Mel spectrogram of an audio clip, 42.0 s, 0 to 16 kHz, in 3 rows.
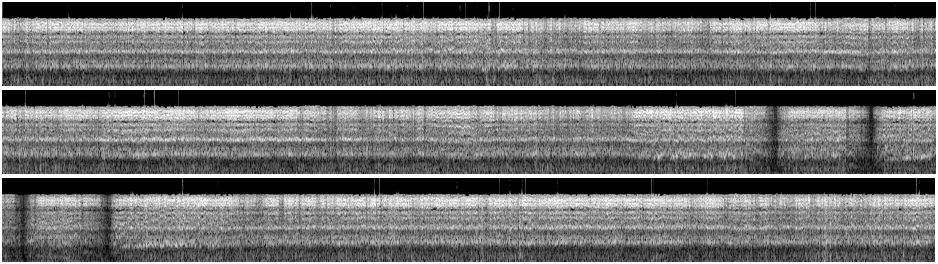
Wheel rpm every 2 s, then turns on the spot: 230, 230, 230, 230, 240, 230, 220, 230, 230, 230, 220, 230, 170, 110, 100, 170, 230, 230, 230, 230, 230.
28-30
